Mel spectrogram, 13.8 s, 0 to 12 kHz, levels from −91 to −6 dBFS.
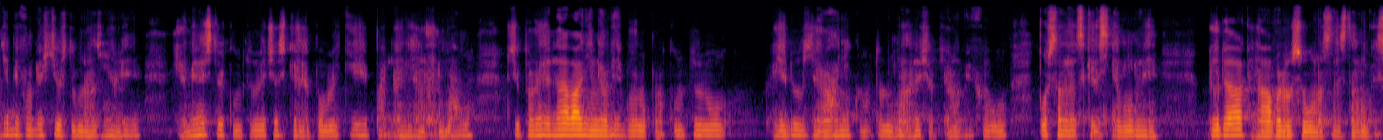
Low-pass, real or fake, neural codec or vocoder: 9.9 kHz; fake; autoencoder, 22.05 kHz, a latent of 192 numbers a frame, VITS, trained on one speaker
